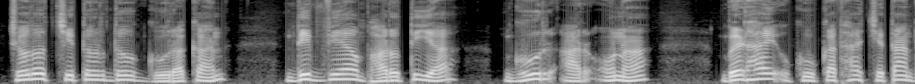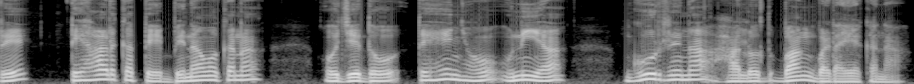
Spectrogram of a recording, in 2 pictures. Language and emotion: Santali, neutral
